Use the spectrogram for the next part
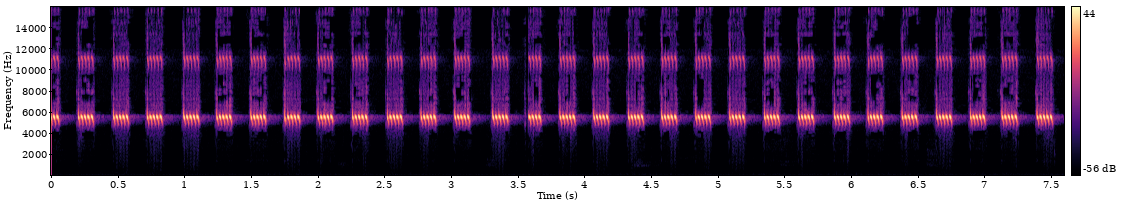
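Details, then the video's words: A male cricket chirps on a summer evening in a steady, rhythmic series of short, high, shrill pulses, about four per second, with no breaks and no other sounds. "Cricket Chirping Sound Effect"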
